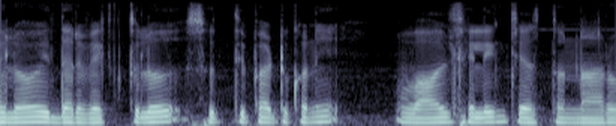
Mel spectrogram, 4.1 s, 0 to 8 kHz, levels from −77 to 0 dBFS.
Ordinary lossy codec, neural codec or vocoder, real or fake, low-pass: none; none; real; 7.2 kHz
